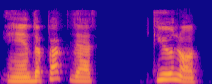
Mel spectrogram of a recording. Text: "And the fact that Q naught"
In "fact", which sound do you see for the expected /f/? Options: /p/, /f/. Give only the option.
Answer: /p/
